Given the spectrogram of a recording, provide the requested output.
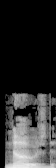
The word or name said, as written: nosed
